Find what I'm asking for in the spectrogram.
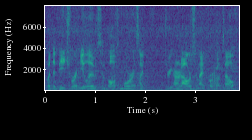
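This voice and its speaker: A loud, low-voiced man streams outdoors on a city street using a streaming camera rig, with street noise audible behind him. He chats casually at a quick pace and a steady tone, rambling with plenty of "uh"s and restarts.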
